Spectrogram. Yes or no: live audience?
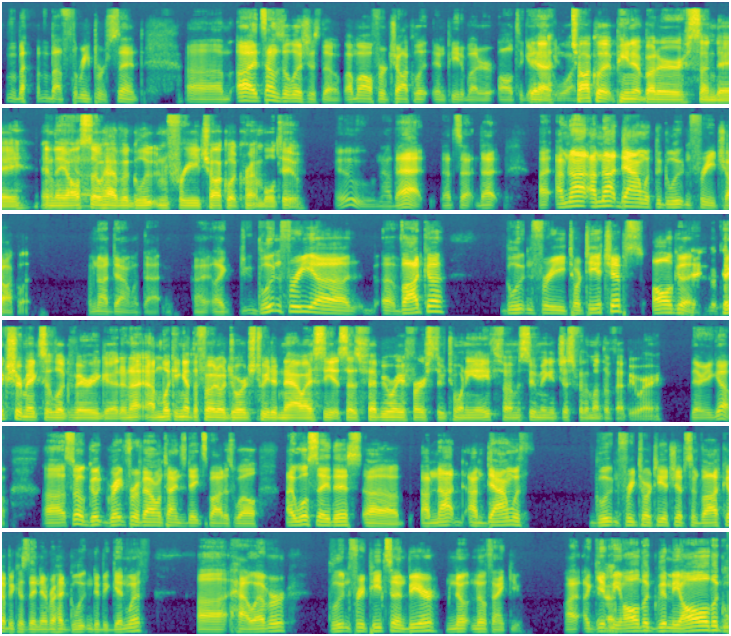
no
